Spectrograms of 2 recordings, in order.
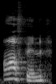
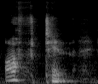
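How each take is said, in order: First: The t sound is left silent. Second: The t sound is clearly pronounced. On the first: This is the older original form. "it was originally pronounced often" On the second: This form arose from the spelling. "some people pronounce it as often, and that's through spelling pronunciation"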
